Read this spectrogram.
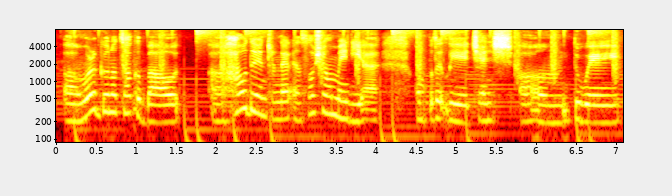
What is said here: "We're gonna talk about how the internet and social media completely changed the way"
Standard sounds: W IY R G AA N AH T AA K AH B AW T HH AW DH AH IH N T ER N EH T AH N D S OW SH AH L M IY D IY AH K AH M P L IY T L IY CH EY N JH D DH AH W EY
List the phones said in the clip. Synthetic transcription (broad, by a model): W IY R G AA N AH T AA K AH B AW T HH AW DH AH IH N T ER N EH T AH N S OW SH AH L M IY D IY AH K AH M P L IY T L IY CH EY N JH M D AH W EY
